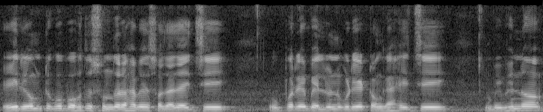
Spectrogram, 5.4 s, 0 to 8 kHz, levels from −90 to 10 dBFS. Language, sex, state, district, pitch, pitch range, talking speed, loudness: Odia, male, Odisha, Malkangiri, 130 Hz, 125-135 Hz, 155 wpm, -16 LUFS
